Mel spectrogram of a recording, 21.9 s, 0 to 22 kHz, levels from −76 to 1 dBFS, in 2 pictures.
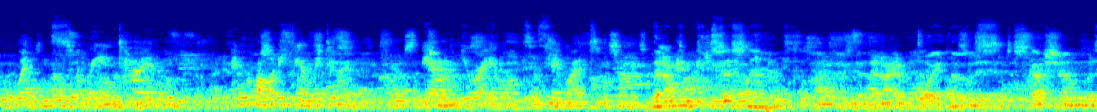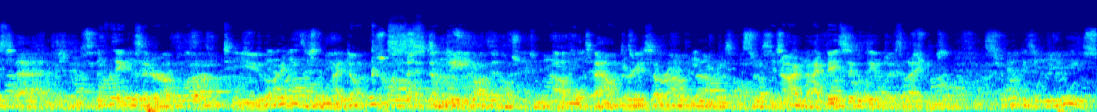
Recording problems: off-mic speech; far
room echo; slight; dies away in 0.4 s
chatter from many people; very loud; throughout; 2 dB above the speech
electrical hum; faint; throughout; 50 Hz, 20 dB below the speech

